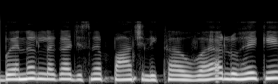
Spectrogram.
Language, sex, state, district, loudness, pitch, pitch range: Hindi, female, Maharashtra, Washim, -11 LUFS, 240 Hz, 215-250 Hz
